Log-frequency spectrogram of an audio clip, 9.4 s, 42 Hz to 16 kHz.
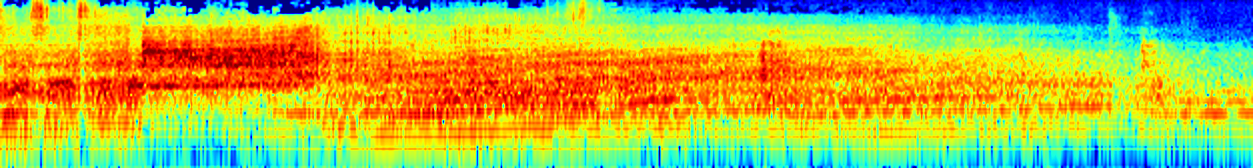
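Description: Chevrolet C2 Corvette Sting Ray's V8 at full throttle on a drag-strip launch. The engine note climbs and drops back at each upshift and fades slightly as the car pulls away down the strip.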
